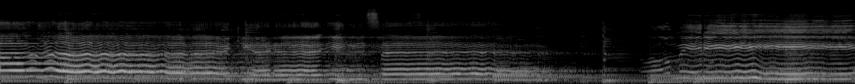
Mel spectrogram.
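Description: A man's voice singing an Arabic love song, holding long, wavering drawn-out notes, with acoustic guitar accompaniment. The singing drops away briefly about six seconds in, then picks up again.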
